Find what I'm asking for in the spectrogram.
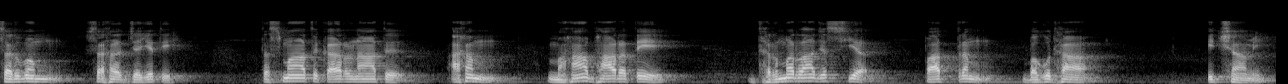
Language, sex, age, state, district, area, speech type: Sanskrit, male, 60+, Telangana, Jagtial, urban, spontaneous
